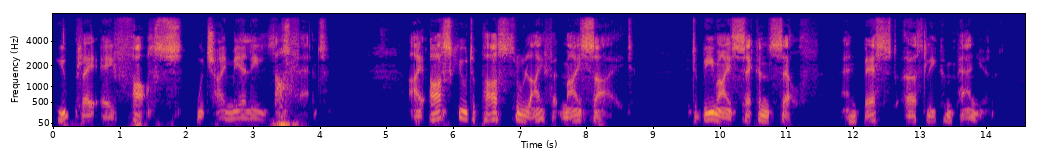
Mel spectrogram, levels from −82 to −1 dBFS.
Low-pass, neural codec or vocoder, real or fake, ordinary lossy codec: 7.2 kHz; none; real; AAC, 48 kbps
